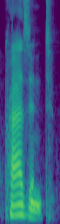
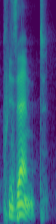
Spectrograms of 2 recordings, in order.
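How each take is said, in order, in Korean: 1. 강세는 첫 번째 음절에 있어요. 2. 강세는 두 번째 음절에 있어요. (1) "액센트가 앞에 들어가서" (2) "뒤에 준다고 했죠"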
